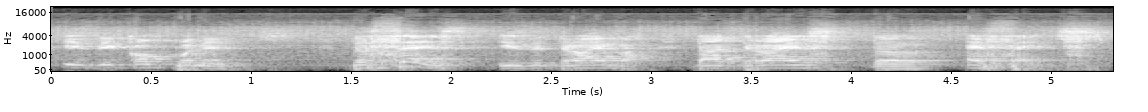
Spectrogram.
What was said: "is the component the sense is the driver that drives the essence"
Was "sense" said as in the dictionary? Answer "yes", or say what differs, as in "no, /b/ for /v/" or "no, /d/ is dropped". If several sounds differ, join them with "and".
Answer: yes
